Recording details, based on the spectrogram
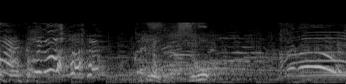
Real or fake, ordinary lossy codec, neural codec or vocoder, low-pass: real; MP3, 48 kbps; none; 7.2 kHz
